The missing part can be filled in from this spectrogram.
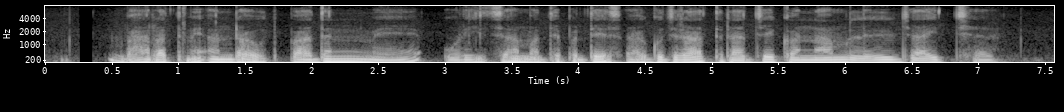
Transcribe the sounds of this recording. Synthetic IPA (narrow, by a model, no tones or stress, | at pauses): bʱaɾət̪meʔəɳɖaut̪pad̪ənmeuɾisaməd̪ʱjəpɾəd̪esaɡud͡ʒɾat̪ɾad͡ʒjəkanamleld͡ʒajt̪̚t͡ʃʰɛ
